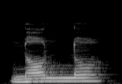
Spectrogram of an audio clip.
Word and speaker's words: nonno: Nonno, nono. Prendiamo due frasi. Tuo nonno è molto simpatico. Ho partecipato alla gara e sono arrivato nono. Senti la differenza tra nonno e nono.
